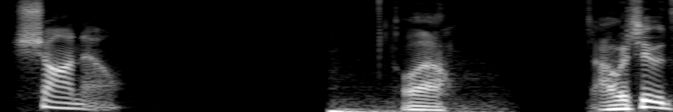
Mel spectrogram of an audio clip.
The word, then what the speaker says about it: Shawano: Quick tip from your viewers, Shawano is pronounced Shawano.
